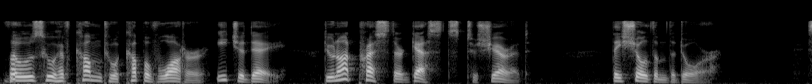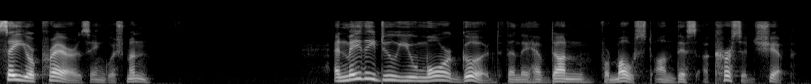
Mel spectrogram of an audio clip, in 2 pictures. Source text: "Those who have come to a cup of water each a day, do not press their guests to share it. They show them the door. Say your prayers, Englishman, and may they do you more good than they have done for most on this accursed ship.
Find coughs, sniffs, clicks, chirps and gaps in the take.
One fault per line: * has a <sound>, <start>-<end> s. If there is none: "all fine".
all fine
